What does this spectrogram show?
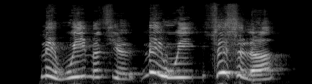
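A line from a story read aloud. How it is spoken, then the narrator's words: Joyful maid exclaiming. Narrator (French): s'exclama joyeusement la femme de chambre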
